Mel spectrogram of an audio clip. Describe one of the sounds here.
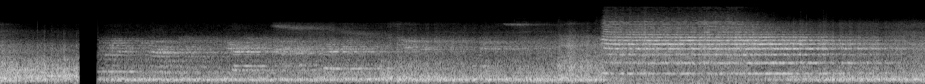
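A subway train approaches with a growing rumble.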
